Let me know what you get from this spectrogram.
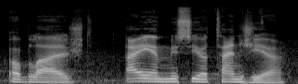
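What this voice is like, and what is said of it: Put-on French accent. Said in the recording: “You are referring to my accent. Well, today it suits me to be a Frenchman”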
